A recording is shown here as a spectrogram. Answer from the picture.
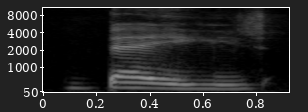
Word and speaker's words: beige: Beige, A. It makes that A sound. Just like with nay, nay, neighbor, it's going to have nay. It's making that A sound to it. So when you're trying to pronunciate the word and it makes that A sound, or you want the word to make the A sound, that's why you're going to have to put the E first and then the I.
